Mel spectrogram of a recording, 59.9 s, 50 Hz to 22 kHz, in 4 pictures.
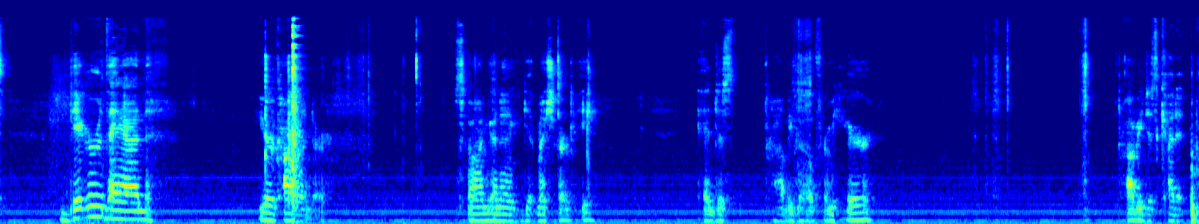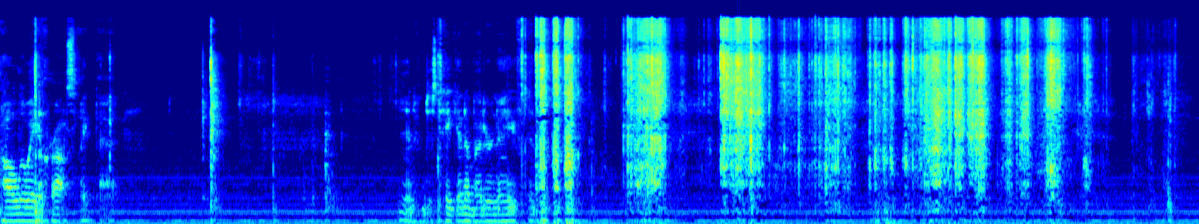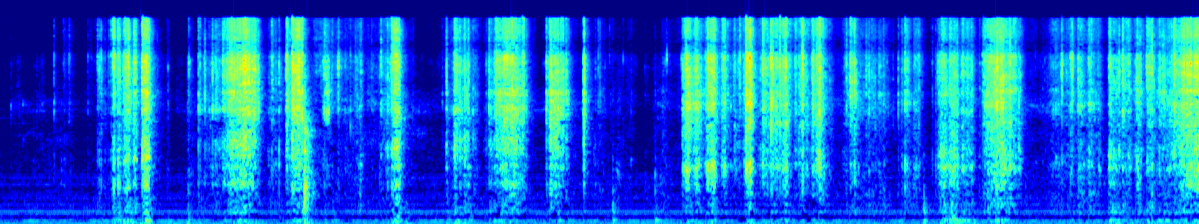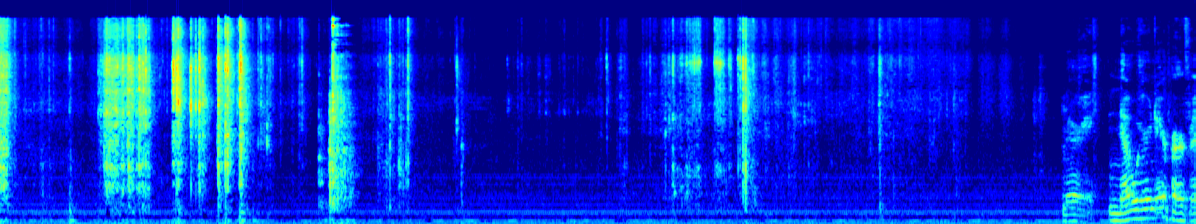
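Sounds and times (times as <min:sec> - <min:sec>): knife sawing through styrofoam: 0:21.6 - 0:28.8, 0:31.2 - 0:37.3, 0:38.4 - 0:45.3.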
